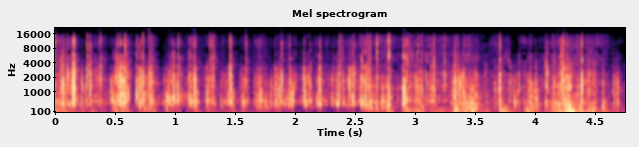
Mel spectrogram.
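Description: A clear plastic bag full of small round green bath oil pearls is squeezed and shaken by hands. The beads rattle and click against each other in dense, rapid bursts, with bright plastic crinkling throughout.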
